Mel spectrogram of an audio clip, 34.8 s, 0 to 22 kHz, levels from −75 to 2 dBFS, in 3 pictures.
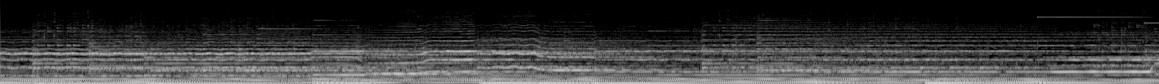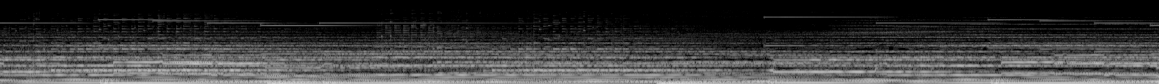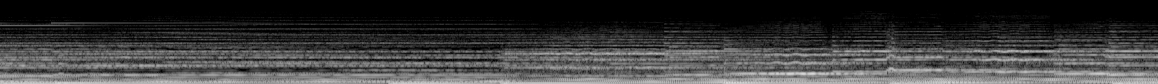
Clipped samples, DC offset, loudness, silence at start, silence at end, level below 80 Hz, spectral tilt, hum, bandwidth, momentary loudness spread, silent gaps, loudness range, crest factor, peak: under 0.1%; under 0.1%; -20 LUFS; 0 s; 0 s; -22 dBFS; -7 dB/octave; none; 10 kHz; 6 LU; none; 4 LU; 16 dB; -2 dBFS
